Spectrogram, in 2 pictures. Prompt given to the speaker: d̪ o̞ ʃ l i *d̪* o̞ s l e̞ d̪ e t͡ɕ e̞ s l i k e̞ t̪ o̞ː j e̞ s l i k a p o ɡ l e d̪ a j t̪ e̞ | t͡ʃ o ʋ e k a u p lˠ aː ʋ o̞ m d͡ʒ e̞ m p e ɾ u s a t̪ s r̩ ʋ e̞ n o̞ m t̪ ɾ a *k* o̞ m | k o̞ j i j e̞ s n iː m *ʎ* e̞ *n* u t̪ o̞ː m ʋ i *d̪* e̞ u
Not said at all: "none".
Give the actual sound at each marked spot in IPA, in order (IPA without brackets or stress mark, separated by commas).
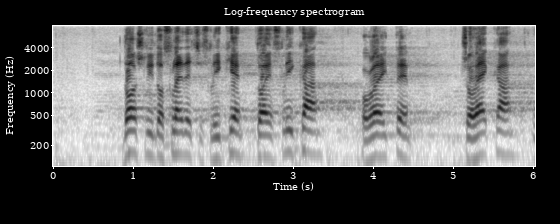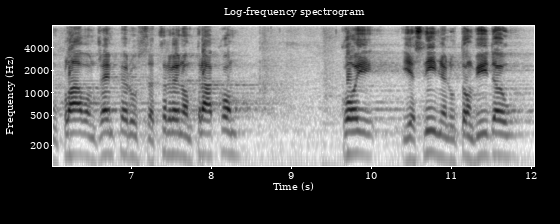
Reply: d̪, k, ʎ, n, d̪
